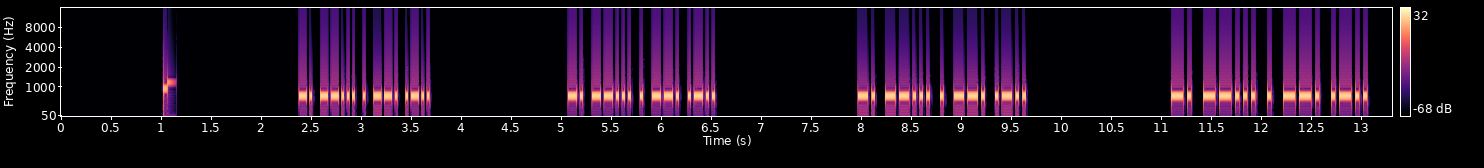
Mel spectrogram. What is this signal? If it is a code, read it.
Morse code, heard as a keyed tone, about 36 wpm, 700 Hz. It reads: N7EGL N7EGL N7EGL N7EGL
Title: Speed Racing - USA 1x3 Call Signs 30wpm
